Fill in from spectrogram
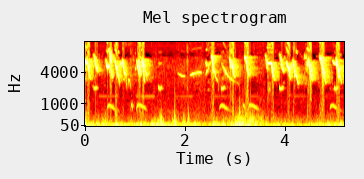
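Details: A group of saffron finches chattering, bursts of high, scratchy downslurred chirps with brief pauses, plus lower curved whistles and soft rumbling in the background.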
